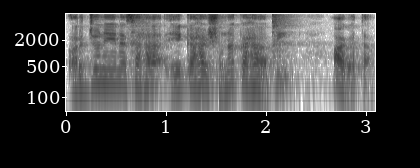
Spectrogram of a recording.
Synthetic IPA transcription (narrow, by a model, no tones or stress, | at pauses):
ɐɾd͡ʒuneːnɐsɐɦɐʔeːkɐɦɐʃunɐkɐɦɐːpi | aːɡɐt̪ʰɐ̰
